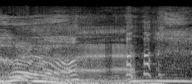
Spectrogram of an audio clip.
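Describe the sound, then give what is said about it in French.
Two drawn-out, groaning yawns from one voice, the first with a wavering, sliding pitch, then a brief pause before a steadier, lower second one. “Alors la deuxième info, c'est sur le oh, le bâillement.”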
